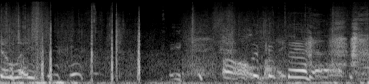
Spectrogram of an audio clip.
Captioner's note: hand patting; excited laughing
